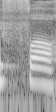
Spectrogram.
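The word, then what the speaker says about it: phở: فو نوشته میشه ولی فا خونده میشه فا هم نه یعنی آ هم نه یه چیزی بین ا و آ فا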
